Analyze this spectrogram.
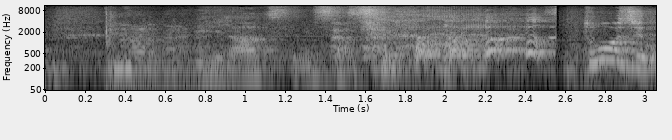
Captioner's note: laughs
